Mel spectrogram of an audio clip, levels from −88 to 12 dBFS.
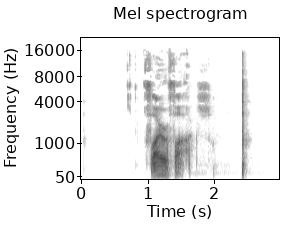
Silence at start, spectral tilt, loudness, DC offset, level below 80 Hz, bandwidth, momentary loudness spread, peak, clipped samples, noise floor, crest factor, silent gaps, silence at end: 0.7 s; -3 dB/octave; -25 LUFS; under 0.1%; -68 dBFS; 16.5 kHz; 22 LU; -4 dBFS; under 0.1%; -87 dBFS; 26 dB; none; 0.5 s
